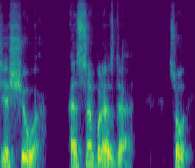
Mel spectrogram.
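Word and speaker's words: ישוע: pronounce the correct word the correct word in the hebrew is yeshua as simple as that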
